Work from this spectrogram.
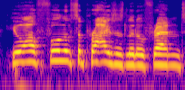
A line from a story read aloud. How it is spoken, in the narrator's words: he answered with a sigh of surrender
